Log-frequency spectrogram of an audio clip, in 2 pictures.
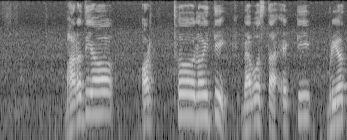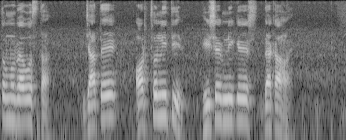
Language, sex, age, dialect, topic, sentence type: Bengali, male, 51-55, Standard Colloquial, banking, statement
